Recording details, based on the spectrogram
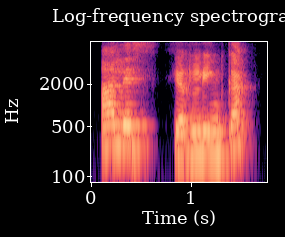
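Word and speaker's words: Hrdlička: Alex Gerlinka, así se pronuncia.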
